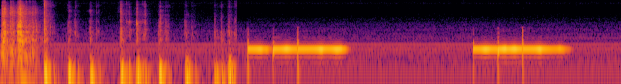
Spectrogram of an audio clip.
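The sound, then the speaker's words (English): A quick run of clicky button presses dials a telephone, followed by two steady electronic ringing tones, each lasting about a second with a pause between them, clear with no voices. “Before the operation kicks off, I'd better make a call.”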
